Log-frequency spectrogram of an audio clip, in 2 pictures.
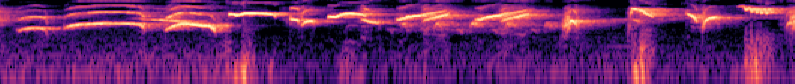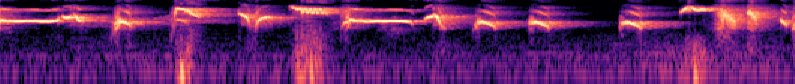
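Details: Oriental magpie-robin singing at night in a rapid, bursting 'nyembur' style: a dense, unbroken stream of varied whistled notes that rise, fall and slur together, broken by sharp dry clicks roughly every half to one second.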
